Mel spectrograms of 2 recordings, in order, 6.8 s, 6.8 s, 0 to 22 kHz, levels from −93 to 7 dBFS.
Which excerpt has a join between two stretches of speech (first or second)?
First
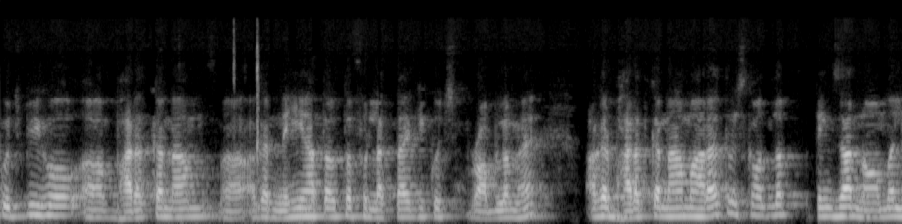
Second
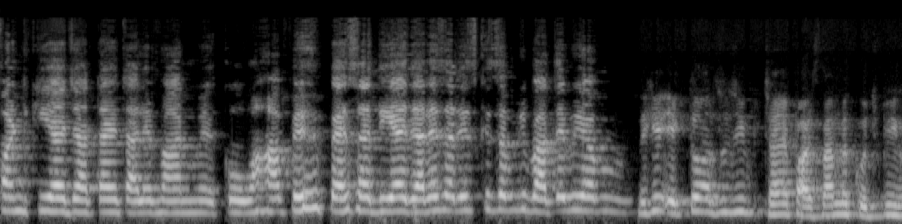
second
